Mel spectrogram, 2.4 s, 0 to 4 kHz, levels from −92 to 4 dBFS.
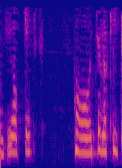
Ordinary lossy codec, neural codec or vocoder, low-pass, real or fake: MP3, 16 kbps; codec, 44.1 kHz, 2.6 kbps, SNAC; 3.6 kHz; fake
